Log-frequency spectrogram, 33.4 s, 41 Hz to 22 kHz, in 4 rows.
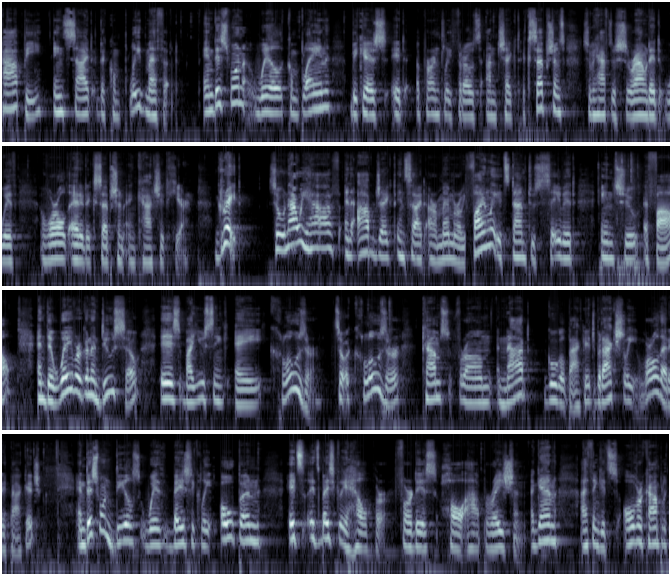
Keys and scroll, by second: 16.4 ctrl+v, 21.7 ctrl+space.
